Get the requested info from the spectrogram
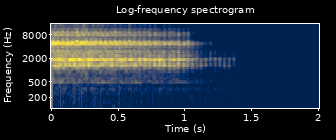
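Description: A bright, high shimmering ring, like an editing sound effect or a final cymbal, fading out over about a second after background music stops, then dead silence.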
